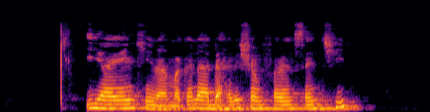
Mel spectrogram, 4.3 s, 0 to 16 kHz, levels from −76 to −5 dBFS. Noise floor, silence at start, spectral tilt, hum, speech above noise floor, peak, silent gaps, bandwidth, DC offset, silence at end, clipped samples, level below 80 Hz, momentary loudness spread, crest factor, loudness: -75 dBFS; 0.6 s; -8 dB/octave; none; 58 dB; -4 dBFS; none; 7.4 kHz; under 0.1%; 0.7 s; under 0.1%; -52 dBFS; 13 LU; 16 dB; -18 LUFS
